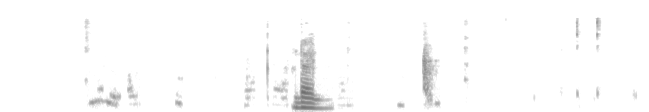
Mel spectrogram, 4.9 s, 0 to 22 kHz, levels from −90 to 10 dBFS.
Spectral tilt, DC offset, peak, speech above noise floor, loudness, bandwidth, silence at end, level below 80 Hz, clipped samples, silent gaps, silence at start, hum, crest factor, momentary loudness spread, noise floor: -4.5 dB/octave; under 0.1%; -24 dBFS; over 46 dB; -45 LUFS; 11.5 kHz; 0.35 s; under -90 dBFS; under 0.1%; 1.66-1.77 s, 2.84-2.92 s, 4.04-4.18 s; 0.65 s; none; 28 dB; 23 LU; under -90 dBFS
